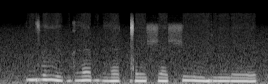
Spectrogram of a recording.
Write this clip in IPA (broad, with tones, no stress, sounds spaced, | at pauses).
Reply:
dʲ ʊ˦ lʲ ʊ˨ ɡʱ ɛ˦ bʱ ɛ˨ ǀ e˨ ʃ ɛ˨ ʃ i˦˨ m b i˨ ŋ e˨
